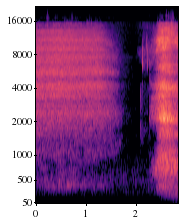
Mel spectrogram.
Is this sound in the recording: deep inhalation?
yes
